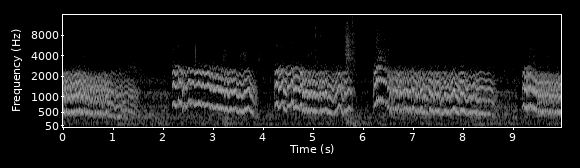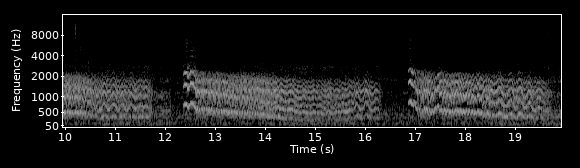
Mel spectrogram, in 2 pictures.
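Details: Litter of five 12-day-old Blenheim Cavalier King Charles Spaniel puppies, born New Year 2023 to Paris and Spike, whining in long wavering harmonic cries that rise and fall, several overlapping voices with brief pauses between bursts.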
